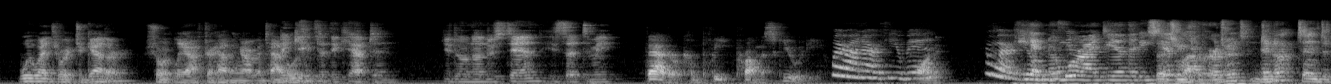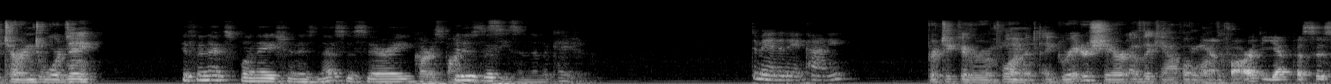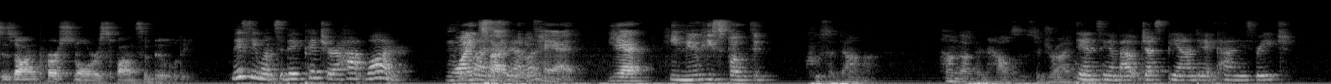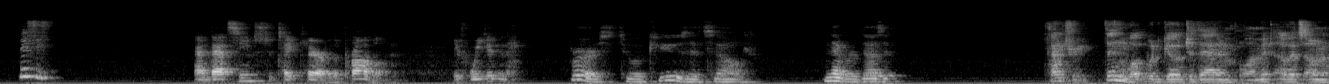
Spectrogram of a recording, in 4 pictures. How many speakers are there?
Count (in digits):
8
